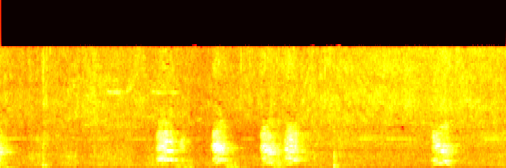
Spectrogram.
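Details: Ten-week-old Shetland Sheepdog puppy meeting a vacuum cleaner and disliking it: a run of about five high, sharp puppy barks, some doubled, spaced unevenly across five seconds, over a low steady hum.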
